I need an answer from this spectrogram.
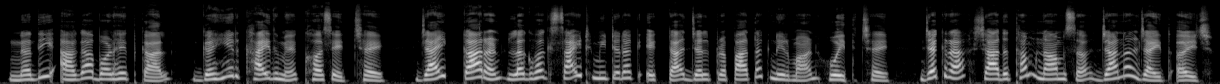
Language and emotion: Maithili, neutral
